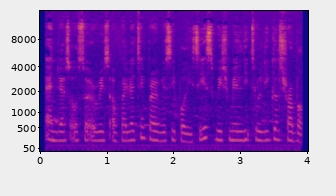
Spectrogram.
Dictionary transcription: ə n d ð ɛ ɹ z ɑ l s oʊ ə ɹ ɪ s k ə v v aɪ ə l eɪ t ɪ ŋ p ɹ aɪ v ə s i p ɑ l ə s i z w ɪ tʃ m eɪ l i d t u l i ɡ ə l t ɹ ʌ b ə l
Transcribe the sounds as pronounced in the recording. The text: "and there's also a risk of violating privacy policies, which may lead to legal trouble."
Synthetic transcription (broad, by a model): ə n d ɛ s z ɑ l s oʊ ə ɹ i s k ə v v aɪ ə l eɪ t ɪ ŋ p ɹ aɪ v ə s i p ɑ l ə s i s w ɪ tʃ m eɪ l i d t u l i ɡ ə l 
